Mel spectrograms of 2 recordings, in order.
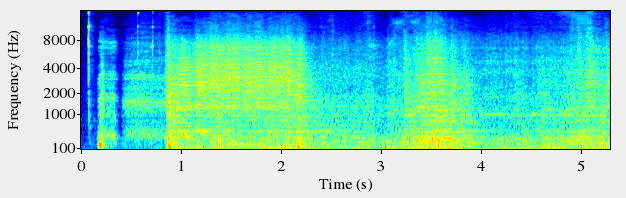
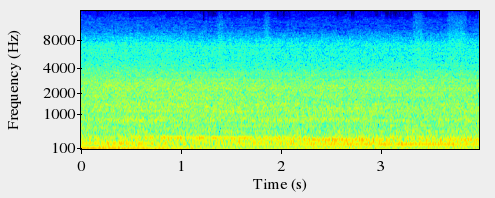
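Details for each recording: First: AMC Eagle 258 after TFI ignition upgrade and coil wiring, test fire: short crank, stumbles unevenly then settles into fast, surging high idle, seems to miss. Owner suspects choke installed backwards, possibly a vacuum leak; unconfirmed. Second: AMC Eagle 258 inline-six after a TFI ignition upgrade with the computer bypassed: a steady, even idle with a constant low hum and no stumble, all cylinders firing, described as a high idle.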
